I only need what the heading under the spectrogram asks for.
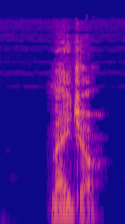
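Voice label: "major", Australian English; pronunciations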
